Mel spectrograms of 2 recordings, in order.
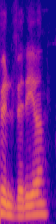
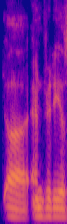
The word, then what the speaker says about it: Nvidia: Are you thinking of Nvidia? Nvidia, is that what Oh, it and is? Nvidia. Yeah, Nvidia. Yeah, he Yeah, pronounces it Nvidia, but that's actually technically Nvidia.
